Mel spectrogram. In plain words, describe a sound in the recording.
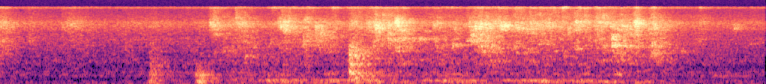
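Dishes clatter at a sink.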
